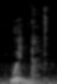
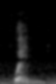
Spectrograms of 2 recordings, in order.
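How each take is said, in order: First: The final t sound is clearly heard. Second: The final t sound is dropped. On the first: "instead of went" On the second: "the t sound was dropped"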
